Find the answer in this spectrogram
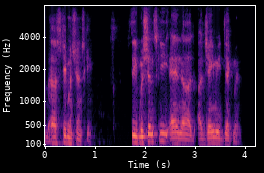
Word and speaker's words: Machcinski: Yes, it's Steve Machcinski.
